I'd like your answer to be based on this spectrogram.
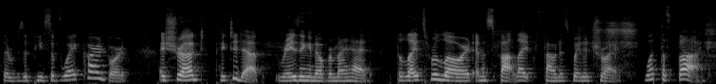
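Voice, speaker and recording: A woman reading a fan story aloud for laughs, with deadpan asides and frequent laughter. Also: fairly low pitch. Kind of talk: comedic dramatic reading with banter.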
